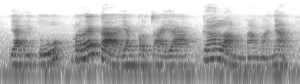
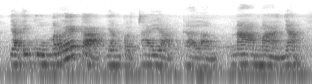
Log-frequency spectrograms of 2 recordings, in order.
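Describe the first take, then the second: No difference in how they are said.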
